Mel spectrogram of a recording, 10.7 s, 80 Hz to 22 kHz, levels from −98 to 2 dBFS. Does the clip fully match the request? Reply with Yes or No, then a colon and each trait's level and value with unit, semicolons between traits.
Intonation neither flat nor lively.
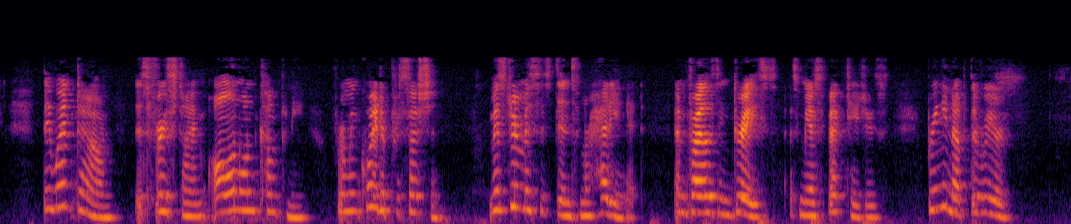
No: wide, 5.8 semitones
